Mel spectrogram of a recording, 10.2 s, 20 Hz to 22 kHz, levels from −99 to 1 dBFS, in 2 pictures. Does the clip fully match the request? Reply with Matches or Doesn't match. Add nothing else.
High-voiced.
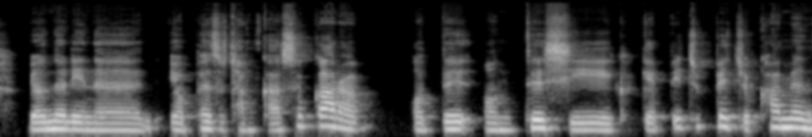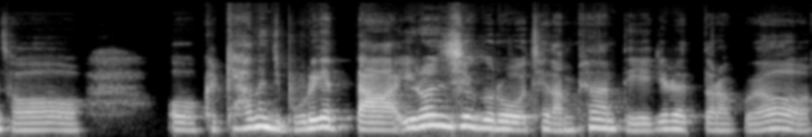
Doesn't match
